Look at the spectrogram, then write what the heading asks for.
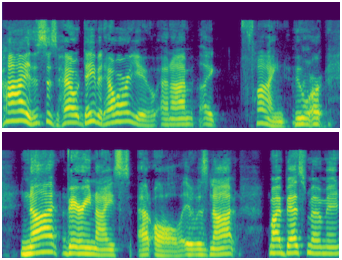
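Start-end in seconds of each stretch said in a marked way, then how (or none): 0.0-2.1 put-on large, full, big voice. Retelling a phone call from an unknown number, booming voice imitating David. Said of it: "this booming voice is like".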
